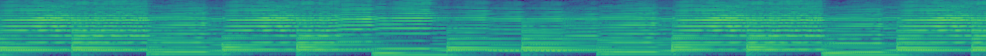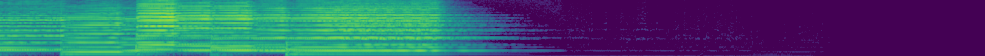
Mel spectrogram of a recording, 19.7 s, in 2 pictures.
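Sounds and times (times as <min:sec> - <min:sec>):
viola playing a waltz: 0:00.0 - 0:14.7.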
